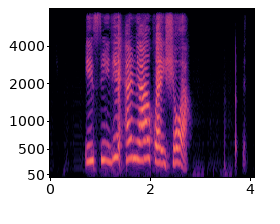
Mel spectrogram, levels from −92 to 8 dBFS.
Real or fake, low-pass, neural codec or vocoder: fake; 7.2 kHz; codec, 16 kHz, 0.5 kbps, FreqCodec, larger model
